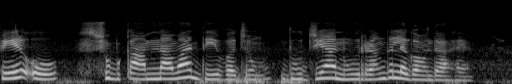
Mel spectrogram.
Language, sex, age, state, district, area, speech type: Punjabi, female, 18-30, Punjab, Hoshiarpur, rural, read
